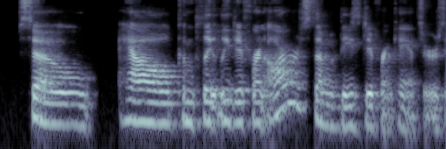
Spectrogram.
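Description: A woman talks with a Southern US accent. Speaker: college radio host. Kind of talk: interview. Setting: radio studio.

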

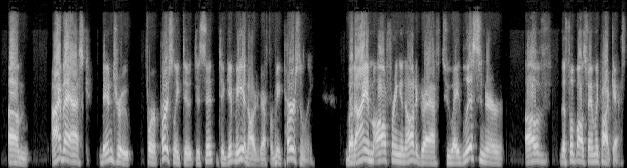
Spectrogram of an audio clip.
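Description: Here a man speaks with a Tennessee accent at a moderate pace. His pitch is fairly high and his intonation lively. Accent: Southern US (Tennessee). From US South, Nashville area. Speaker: podcast host. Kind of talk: casual interview.

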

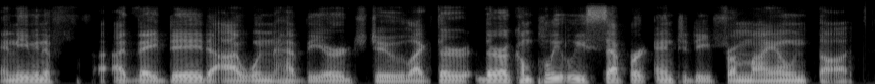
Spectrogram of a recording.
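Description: A man speaks with a very deep, low pitch and ordinary pitch variation, recorded very cleanly against a silent background with a dry, close sound and no echo. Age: 20s. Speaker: mental illness survivor. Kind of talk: interview. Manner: halting.

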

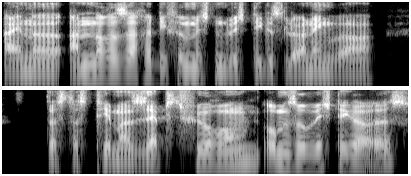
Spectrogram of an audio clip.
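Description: A plain, everyday voice from a man, medium in pitch, with lively intonation at a moderate pace, in a dry, close sound with no echo and a quiet background. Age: 30s. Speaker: business coach and former sales manager. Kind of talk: interview.

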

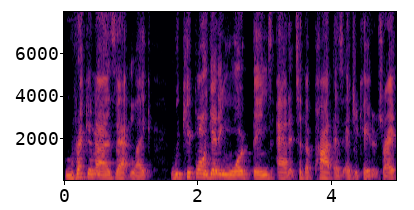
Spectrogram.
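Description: This man has an unremarkable speaking voice with an American accent, a fairly high pitch and ordinary pitch variation. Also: moderate pace. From Brooklyn, New York. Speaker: education consultant and author. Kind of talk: interview.

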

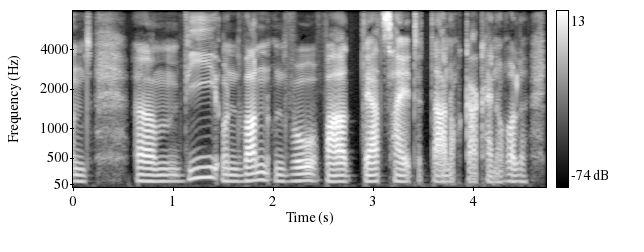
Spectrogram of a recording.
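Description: Dry and close with no echo, the very clean recording has a silent background. A man speaks in a normal speaking voice at medium pitch with ordinary pitch variation. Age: 20s. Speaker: trainee and amateur singer. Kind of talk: casual chat.

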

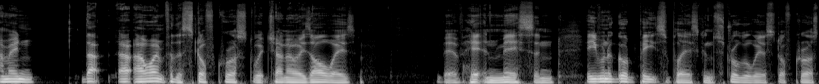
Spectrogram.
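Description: With a Yorkshire accent, a man talks at a fairly quick pace in a fairly low pitch, his dark, mellow tone and fairly even intonation caught in a dry, close sound with no echo. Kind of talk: casual chat. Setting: studio.

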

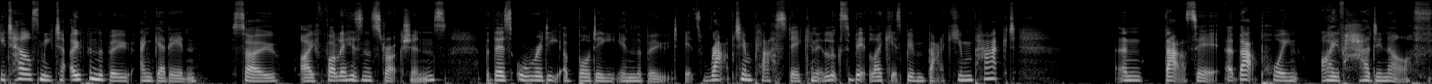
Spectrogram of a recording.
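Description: An English accent at a moderate pace with ordinary pitch variation, in a very clean recording with a silent background. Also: woman. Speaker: podcast host. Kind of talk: solo podcast monologue, casual. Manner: chatty, self-deprecating.

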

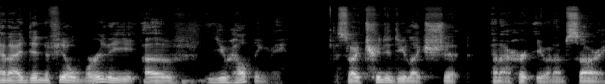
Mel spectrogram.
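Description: A man's very deep, low voice, somewhat breathy, at a moderate pace with ordinary pitch variation and big swings in loudness. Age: 50s. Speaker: life coach podcast host. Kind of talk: motivational monologue.

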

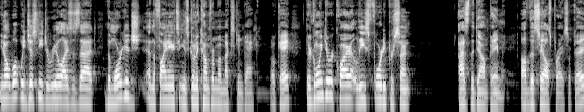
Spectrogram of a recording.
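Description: With a Canadian accent and an unremarkable speaking voice, a man talks at a fairly quick pace and fairly high pitch. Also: ordinary pitch variation. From Ontario, Canada. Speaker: real estate agent. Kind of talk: interview.

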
